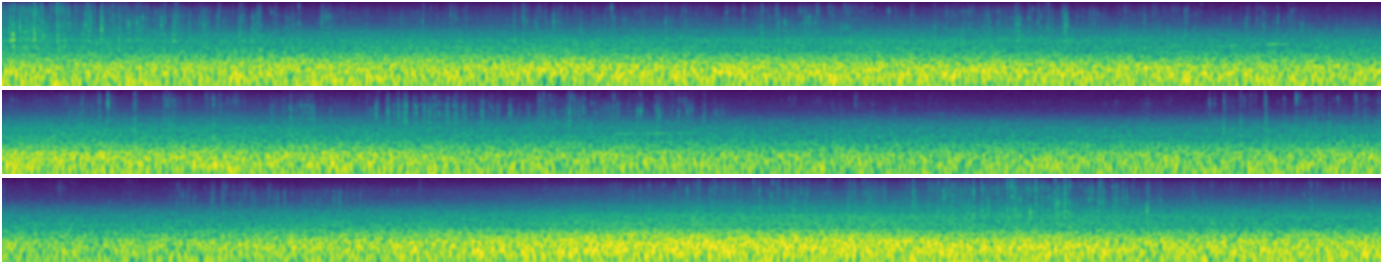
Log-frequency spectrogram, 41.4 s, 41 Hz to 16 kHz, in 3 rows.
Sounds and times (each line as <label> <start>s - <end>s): dry leaves during storm 0.0s - 21.2s
dry leaves during storm 29.0s - 41.3s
